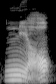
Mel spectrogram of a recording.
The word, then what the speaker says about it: 鸟: 반면에 이 글자는 특이하게 세조, 지읒자음인데 중국어는 엉뚱하게 니아오, 니아오, 니은 발음이 난다는 거예요.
